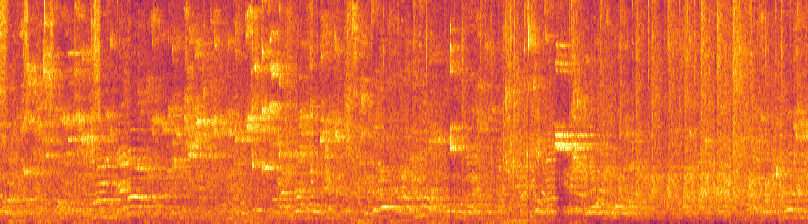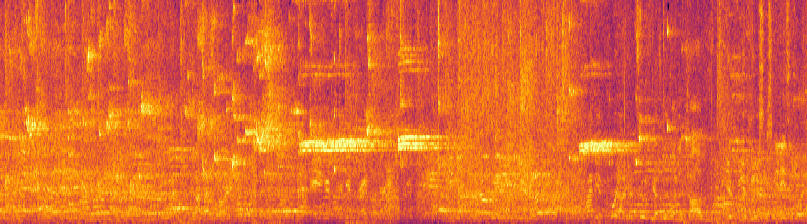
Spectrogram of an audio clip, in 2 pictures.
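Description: Basketball game in a large gym: the ball bouncing on the hardwood floor and sneakers squeaking briefly several times, under echoing chatter and shouts from players and spectators.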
